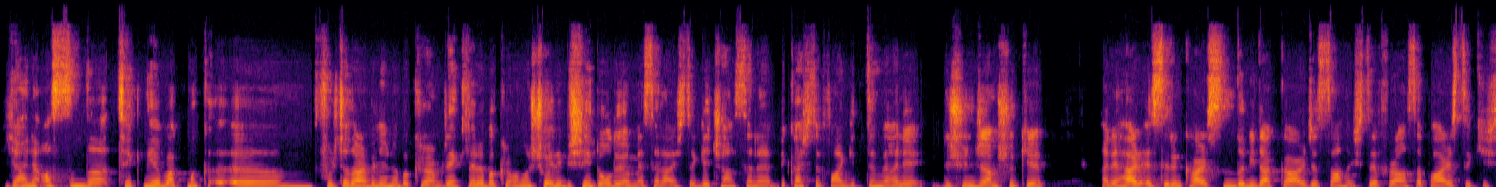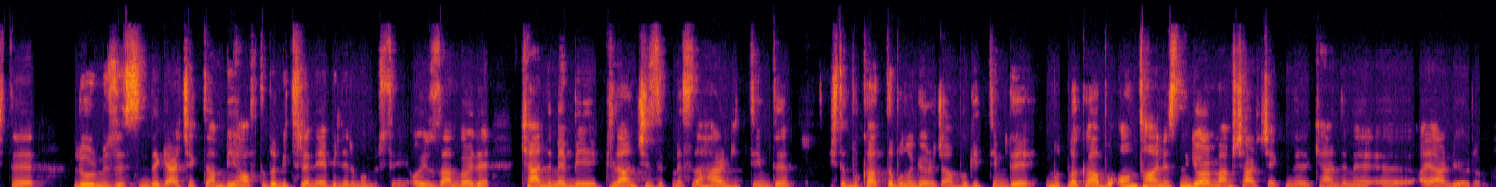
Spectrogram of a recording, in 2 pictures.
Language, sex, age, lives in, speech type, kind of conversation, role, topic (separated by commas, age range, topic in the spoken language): Turkish, female, 40-44, Germany, conversation, podcast, guest, Hangi mekânlarda daha kolay akış yakalarsın?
